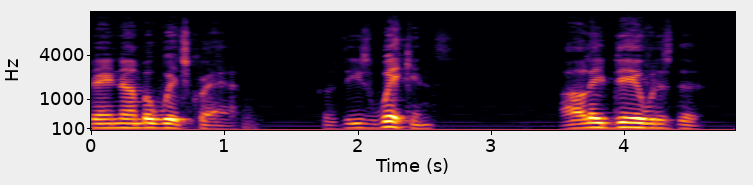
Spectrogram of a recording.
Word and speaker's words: Wicca: number witchcraft because these wiccans all they did was the but we're gonna read it go ahead read what's in yellow Wicca English pronunciation wika is a modern Pagan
